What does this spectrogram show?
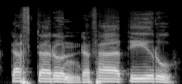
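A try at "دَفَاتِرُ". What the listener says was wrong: pendek, diulangi, taknya pendek.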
